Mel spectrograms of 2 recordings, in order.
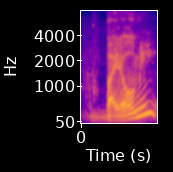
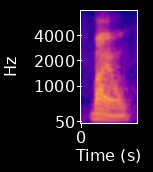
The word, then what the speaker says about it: biome: The African savannah biomi, is that how you say it? Biome.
